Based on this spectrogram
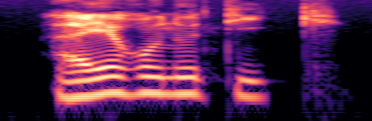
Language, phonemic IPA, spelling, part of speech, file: French, /a.e.ʁɔ.no.tik/, aéronautique, adjective / noun, Fr-aéronautique.ogg
- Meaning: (adjective) aeronautic, aeronautical; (noun) aeronautics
